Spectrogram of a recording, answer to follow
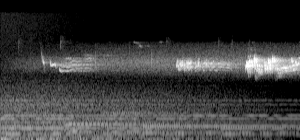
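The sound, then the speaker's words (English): A European robin sings a thin, high, sustained song with no voices present. It starts fairly soft and grows louder in two distinct steps toward the end. “If you hear silvery, lyrical birdsong on a January evening, there is a good chance it will be a robin seeking its mate.”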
